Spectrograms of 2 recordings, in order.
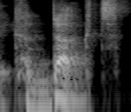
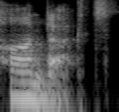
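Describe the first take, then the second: First: The first syllable is weak, a schwa. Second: The first syllable is full and stressed. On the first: It is used as a verb. "if it is a verb" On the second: It is used as a noun. "If it is a noun"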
